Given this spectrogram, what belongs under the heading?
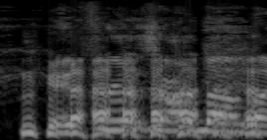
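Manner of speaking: laughing while retelling; giggling through the words. Retold or imitated. Retelling the awkward wave.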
